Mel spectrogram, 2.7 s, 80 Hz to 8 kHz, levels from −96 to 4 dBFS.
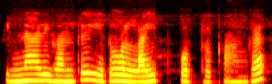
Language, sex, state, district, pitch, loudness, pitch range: Tamil, female, Tamil Nadu, Kanyakumari, 205 Hz, -17 LUFS, 195-220 Hz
